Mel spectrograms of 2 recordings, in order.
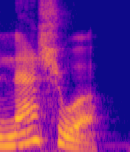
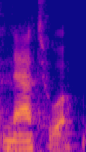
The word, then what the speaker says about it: Nashua: So in the Nashua, not Natua, Marler. In the Nashua, I was pronouncing the T as an SH, to my defense. – It's like a ch.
